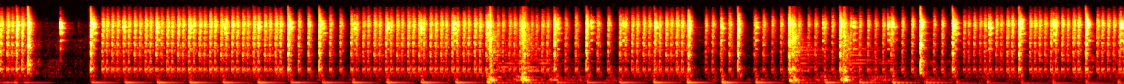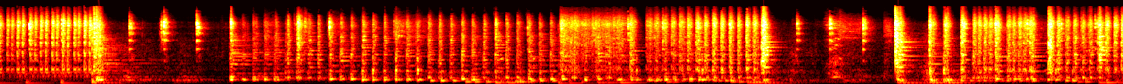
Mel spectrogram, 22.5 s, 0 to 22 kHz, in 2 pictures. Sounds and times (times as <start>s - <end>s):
Wood block: 18.8s - 22.4s.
